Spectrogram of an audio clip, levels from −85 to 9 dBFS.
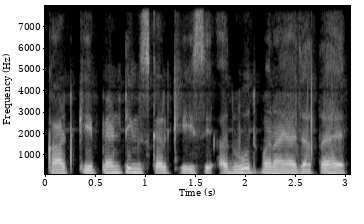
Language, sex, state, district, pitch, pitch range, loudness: Hindi, male, Bihar, Jahanabad, 150 Hz, 140-155 Hz, -15 LUFS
